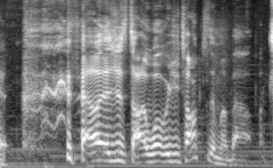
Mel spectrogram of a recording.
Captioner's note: laughing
